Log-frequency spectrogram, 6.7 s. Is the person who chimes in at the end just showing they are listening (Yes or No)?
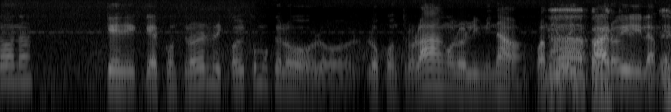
No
